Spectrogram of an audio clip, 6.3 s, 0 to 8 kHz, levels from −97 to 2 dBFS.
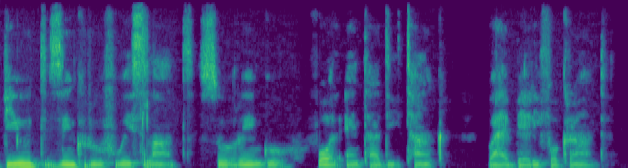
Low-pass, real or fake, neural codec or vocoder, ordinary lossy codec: none; real; none; none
